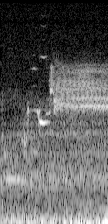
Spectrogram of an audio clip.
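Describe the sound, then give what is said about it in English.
Red-winged blackbirds call outdoors: a few short, thin whistled notes, then one bird breaks into a long, loud, buzzy trill that carries to the end over a low rumble of background noise. “And of course, these two red winged blackbirds calling”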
